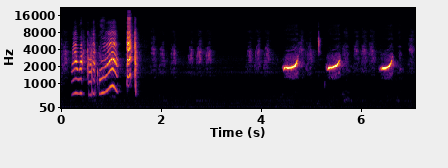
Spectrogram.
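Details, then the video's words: A green parrot begins with a few quick speech-like syllables and clicks. Soft chatter follows, then three loud rising whistles about a second apart. "Talking parrot"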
